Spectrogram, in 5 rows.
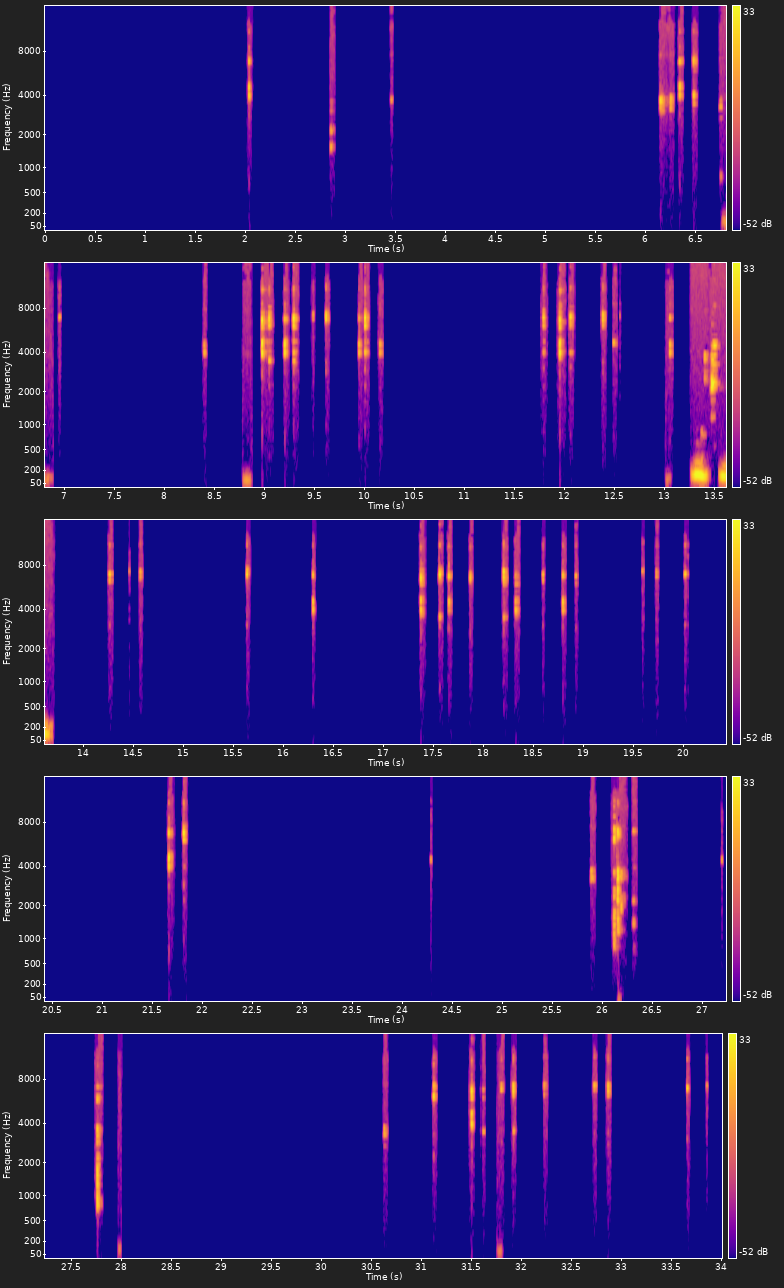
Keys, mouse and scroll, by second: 0.0 w, 2.0 alt+click, 2.7 ctrl+z, 4.1 ctrl+shift+click, 5.0 ctrl+shift+i, 6.3 alt+click, 6.6 alt+q, 6.7 right click, 7.7 alt+double click, 8.1 alt+right click, 8.3 alt+click, 8.7-9.2 scroll down 2, 9.2 alt+click, 9.4 alt+middle click, 10.1 alt+click, 11.4 alt+right click, 11.9 alt+click, 12.4 alt+right click, 13.0 alt+click, 14.4 alt+middle click, 14.7 alt+click, 15.9 1, 16.2 alt+click, 17.0-17.3 alt+scroll down 1, 17.3 alt+click, 18.0 alt+middle click, 18.3 alt+click, 19.1 alt+right click, 19.5 alt+middle click, 19.8 alt+right click, 20.5 right click, 21.6 alt+click, 22.8 right click, 24.4 double click, 25.0 ctrl+click, 25.7-28.1 typing, 29.2-30.5 typing, 30.9 right click, 31.2 scroll down 1, 31.4 alt+click, 31.8 alt+middle click, 32.0 alt+click, 32.4 alt+right click, 32.7 alt+middle click, 33.0 alt+click, 33.8 alt+middle click.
